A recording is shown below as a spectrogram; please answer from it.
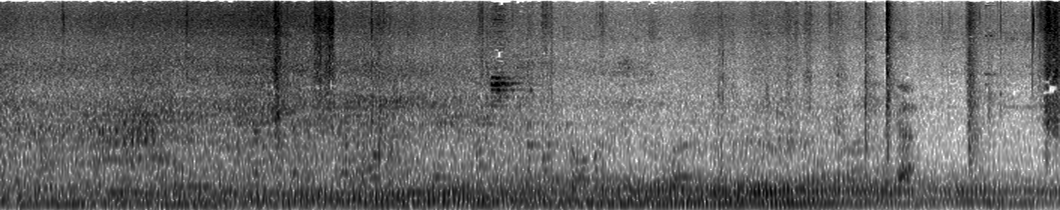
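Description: Indistinct talking with a steady low engine drone underneath.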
